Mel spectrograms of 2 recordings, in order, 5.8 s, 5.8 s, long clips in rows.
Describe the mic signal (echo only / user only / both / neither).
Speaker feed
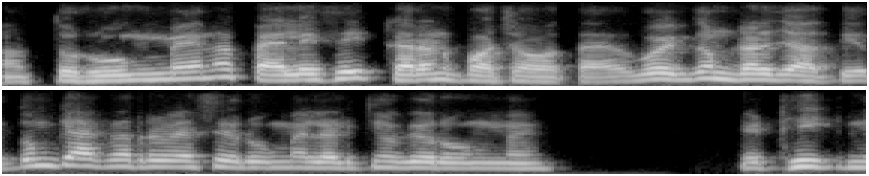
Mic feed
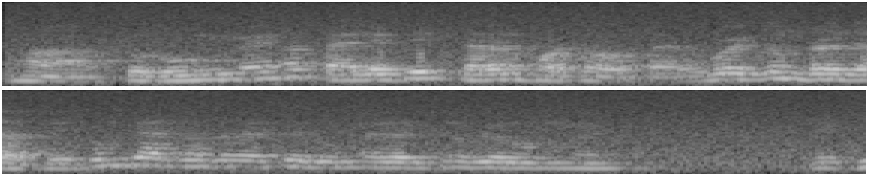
echo only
